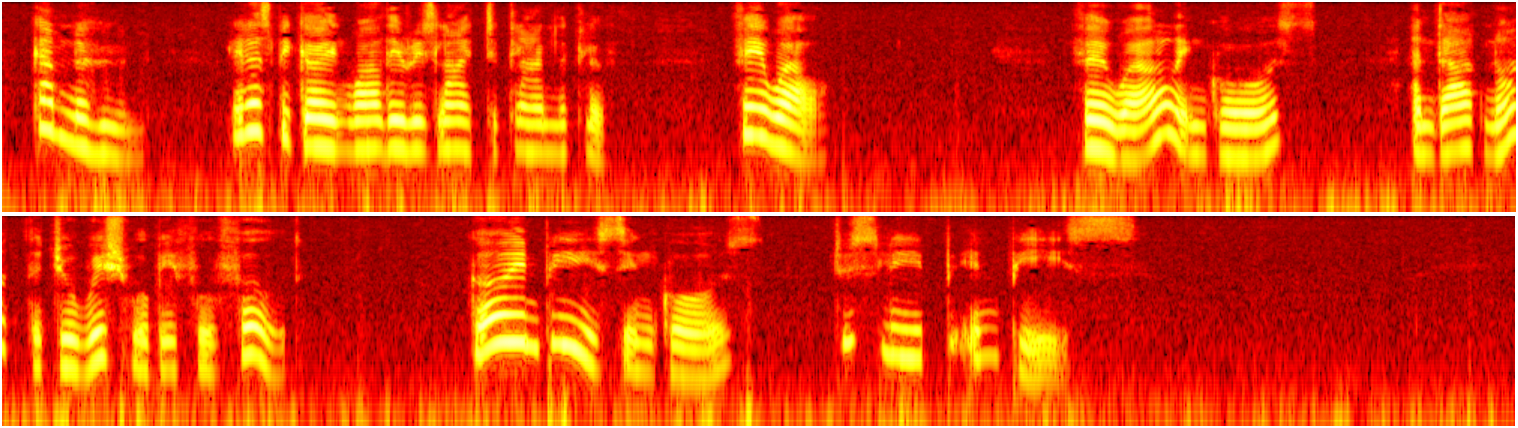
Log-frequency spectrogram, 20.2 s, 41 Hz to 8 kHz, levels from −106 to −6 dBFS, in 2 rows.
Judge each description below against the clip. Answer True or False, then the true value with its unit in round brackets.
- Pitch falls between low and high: False (200 Hz)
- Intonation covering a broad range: True (6.0 semitones)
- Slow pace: True (100 wpm)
